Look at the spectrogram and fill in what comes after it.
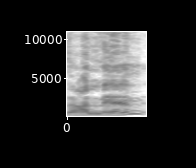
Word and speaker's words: Allam: My last name is Allam, and it has the Ayn, which is a letter in Arabic that doesn't exist in English.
